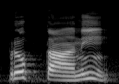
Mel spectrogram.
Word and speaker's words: प्रोक्तानि: प्रो में प्र का मतलब क्या होता है प आधा और र पूरा। प्र पर ओ की मात्रा प्रो के साथ आधा का प्रोक्तानी।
